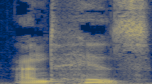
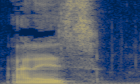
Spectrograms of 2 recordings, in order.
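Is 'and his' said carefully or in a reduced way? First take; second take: carefully; reduced. First: Each sound is clearly and fully pronounced. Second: The words are run together with sounds dropped. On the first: This is a forced, effortful way of saying it. "when I have to try and enunciate that, I have to try and say" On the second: This is the natural, everyday way of saying it. "if I said that in real life and I wasn't recording it, I would say"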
